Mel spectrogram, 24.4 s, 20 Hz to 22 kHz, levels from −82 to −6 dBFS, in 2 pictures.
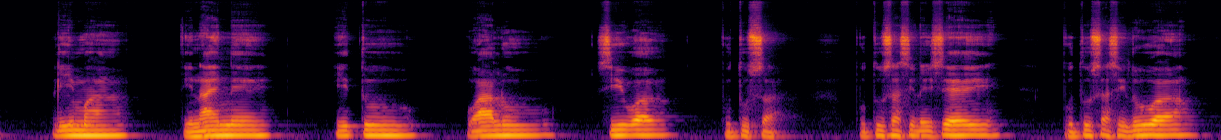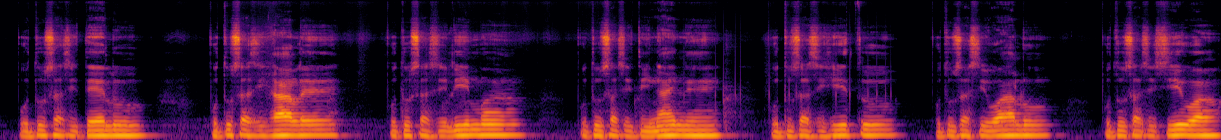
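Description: After "si lima putusa si", a train of clicks from 18.86 to 21.12 s, roughly fifteen irregular ticks at about 6.2 per second, reaching the speech level, likely interference; these appear as thin vertical lines on a spectrogram and sharp spikes in the waveform, ending before "putusa si walu".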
